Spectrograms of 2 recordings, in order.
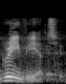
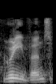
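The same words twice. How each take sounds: First: It is said with a West Virginian pronunciation. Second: It is said with the standard pronunciation. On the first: "I'm from West Virginia and we pronounce it grievance" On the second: "I know that it's pronounced grievance"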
